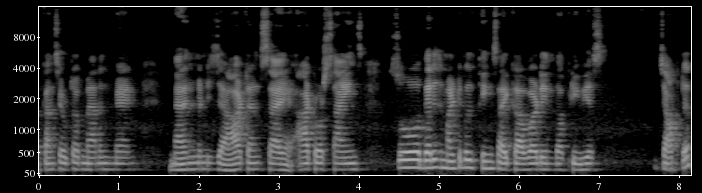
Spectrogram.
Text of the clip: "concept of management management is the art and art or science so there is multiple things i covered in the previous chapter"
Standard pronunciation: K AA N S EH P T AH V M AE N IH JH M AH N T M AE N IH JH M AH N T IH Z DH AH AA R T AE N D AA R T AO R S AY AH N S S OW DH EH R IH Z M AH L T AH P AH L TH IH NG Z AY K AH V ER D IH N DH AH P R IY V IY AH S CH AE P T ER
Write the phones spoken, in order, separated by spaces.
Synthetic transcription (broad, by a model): K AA N S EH P T AH V M AE N IH JH M AH N T M AE N IH JH M AH N T IH Z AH AA R T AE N D AA R T AO R S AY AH N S S OW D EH R IH Z M AH L T AH P AH L T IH NG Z AY K AH V ER D IH N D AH P R IY V IY AH S CH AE P T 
